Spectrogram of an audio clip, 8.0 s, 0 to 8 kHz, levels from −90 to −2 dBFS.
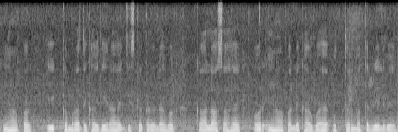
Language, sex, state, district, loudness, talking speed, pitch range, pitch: Hindi, male, Uttar Pradesh, Lalitpur, -17 LUFS, 180 wpm, 105-115 Hz, 110 Hz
